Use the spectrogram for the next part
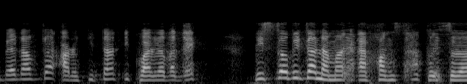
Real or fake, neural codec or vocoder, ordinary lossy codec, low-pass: fake; codec, 16 kHz in and 24 kHz out, 0.4 kbps, LongCat-Audio-Codec, two codebook decoder; none; 7.2 kHz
